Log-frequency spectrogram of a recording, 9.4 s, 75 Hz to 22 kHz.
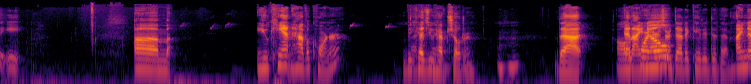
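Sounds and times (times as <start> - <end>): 
speech: 0.1 - 0.4, 1.7 - 2.2, 3.2 - 4.3, 5.0 - 9.3
small pet bird giving a harsh buzzy squawk: 2.1 - 3.0.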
